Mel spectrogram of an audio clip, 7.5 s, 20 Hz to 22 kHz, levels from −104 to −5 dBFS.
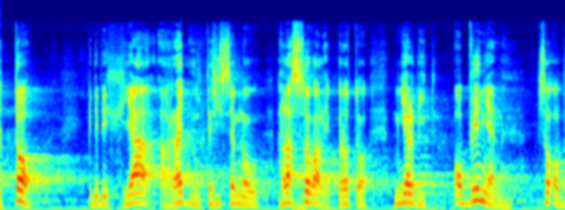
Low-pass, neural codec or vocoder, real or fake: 14.4 kHz; vocoder, 48 kHz, 128 mel bands, Vocos; fake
